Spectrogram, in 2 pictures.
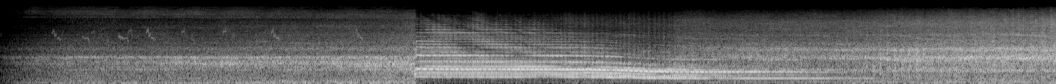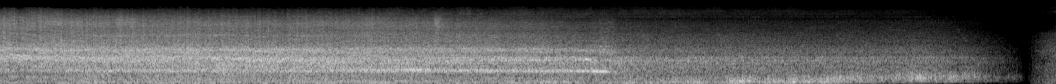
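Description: A train passes at speed over the rails, its rushing wheel noise building and then fading away near the end. About four seconds in its horn sounds a chord that slides down in pitch as the train goes by.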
